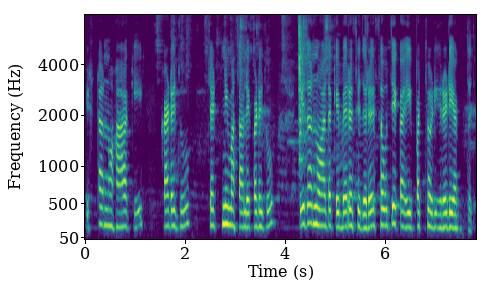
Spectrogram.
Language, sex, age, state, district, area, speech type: Kannada, female, 60+, Karnataka, Udupi, rural, spontaneous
